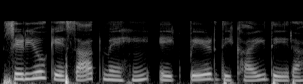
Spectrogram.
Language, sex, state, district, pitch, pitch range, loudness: Hindi, female, Himachal Pradesh, Shimla, 205 Hz, 195-230 Hz, -24 LUFS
